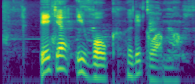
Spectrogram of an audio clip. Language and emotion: Russian, neutral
